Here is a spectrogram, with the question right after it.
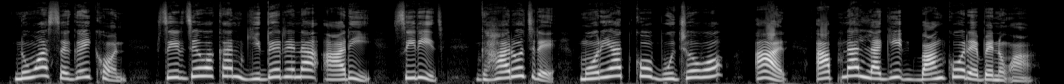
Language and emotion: Santali, neutral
